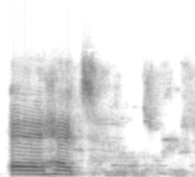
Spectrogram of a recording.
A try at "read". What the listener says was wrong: Read. Read, isso. Se não, se você falar had, parece que fica igual ao passado de have, né? Have, had, read, read.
